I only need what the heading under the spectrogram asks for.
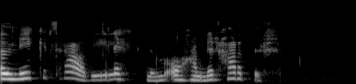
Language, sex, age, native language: Icelandic, female, 30-39, Icelandic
